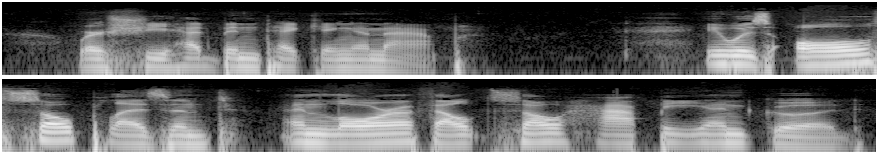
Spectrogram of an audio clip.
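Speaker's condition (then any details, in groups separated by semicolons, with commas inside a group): No condition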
